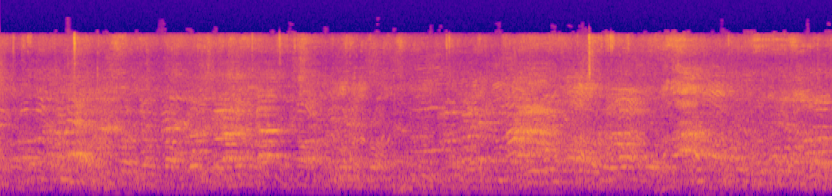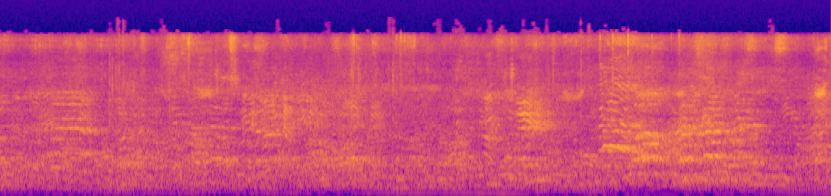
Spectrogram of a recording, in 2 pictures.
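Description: Young players shout to each other across an open outdoor field.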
